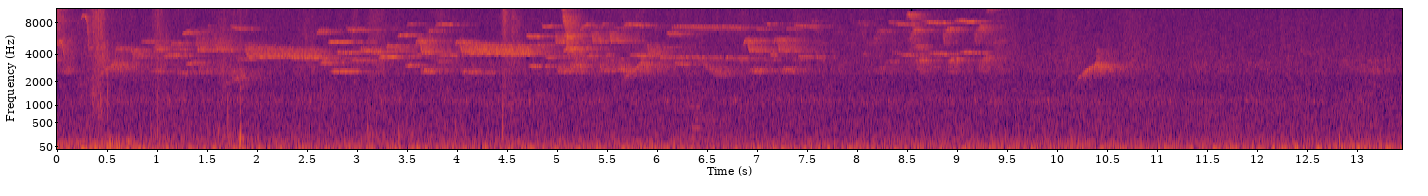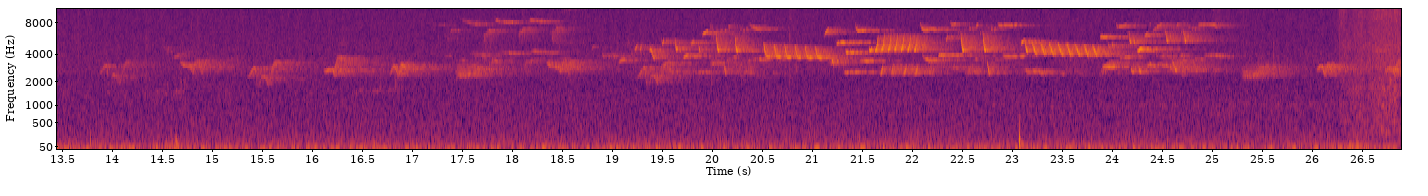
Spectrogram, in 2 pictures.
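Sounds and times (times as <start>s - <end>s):
winter wren singing its long song: 0.0s - 9.5s, 17.4s - 26.8s
steady hiss of forest background: 0.0s - 26.8s.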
